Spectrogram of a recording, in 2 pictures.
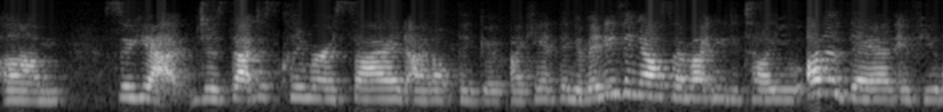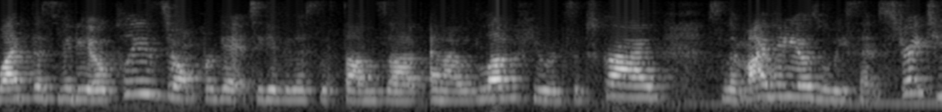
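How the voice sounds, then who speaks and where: Against noticeable background noise, a woman with a high pitch rushes at a very fast pace with hardly any pauses and big swings in loudness. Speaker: YouTuber and college student. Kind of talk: casual vlog advice. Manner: casual with many fillers.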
